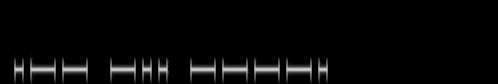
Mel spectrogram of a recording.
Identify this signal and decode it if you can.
Morse code, heard as a keyed tone, about 15 wpm, 700 Hz. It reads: WD9
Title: USA Call Sign Prefixes - 15wpm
